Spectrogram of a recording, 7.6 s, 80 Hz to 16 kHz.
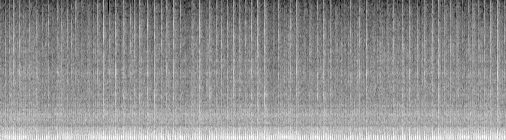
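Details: Rebuilt McCulloch Super Pro 80 chainsaw, first start after rebuild: steady high buzz with a fast, even rattle and no drop-off, sounding lean; owner suspects an air leak, probably a crank seal.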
